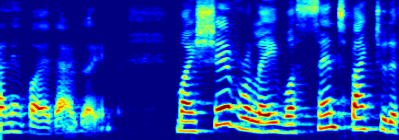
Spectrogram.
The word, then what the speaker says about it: Chevrolet: همونی که ما بهش میگیم شورلت یا هرچی، این تی آخر تلفظ نمیشه در انگلیسی. My Chevrolet. و دقت کنید که CH رو داریم ش میخونیم.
